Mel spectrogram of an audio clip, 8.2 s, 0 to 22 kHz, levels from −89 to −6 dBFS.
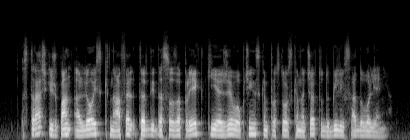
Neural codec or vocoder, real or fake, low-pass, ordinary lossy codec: none; real; 19.8 kHz; none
